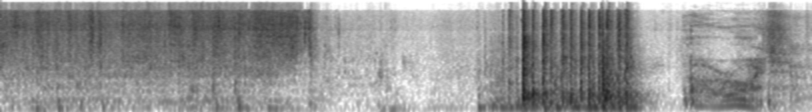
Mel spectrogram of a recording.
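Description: Paintbrush swished and rinsed in a water container during acrylic painting, with splashy watery bursts that stop and start again, close up, and a voice speaking at the end.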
